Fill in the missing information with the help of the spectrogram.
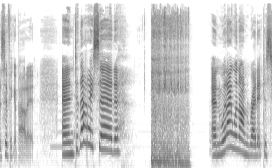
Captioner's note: blows raspberry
